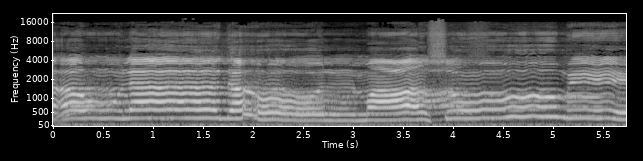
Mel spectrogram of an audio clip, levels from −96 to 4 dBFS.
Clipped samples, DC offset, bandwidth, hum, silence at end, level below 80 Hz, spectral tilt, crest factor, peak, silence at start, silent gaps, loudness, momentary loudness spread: under 0.1%; under 0.1%; 16.5 kHz; none; 0 s; -46 dBFS; -1.5 dB/octave; 16 dB; -2 dBFS; 0 s; none; -18 LUFS; 9 LU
